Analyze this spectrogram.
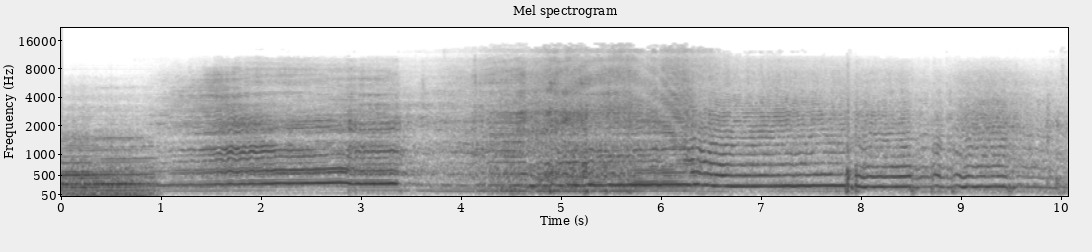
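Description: A rally car engine revs hard as the car races past outdoors and fades away.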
